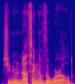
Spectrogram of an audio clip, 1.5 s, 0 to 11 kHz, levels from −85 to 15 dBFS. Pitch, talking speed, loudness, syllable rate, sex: 105 Hz, 235 wpm, -18 LUFS, 5.1 syllables/s, male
